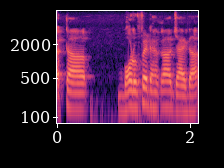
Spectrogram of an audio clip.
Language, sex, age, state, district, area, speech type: Bengali, male, 18-30, West Bengal, South 24 Parganas, urban, spontaneous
